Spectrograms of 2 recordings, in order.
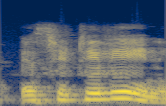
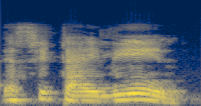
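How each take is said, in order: First: "acetylene" with a short i in the middle, a-si-ti-leen; the common classroom reading of "acetylene", -ti-leen; usual pronunciation. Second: "acetylene" with a long "tie" in the middle, a-si-tie-leen; the variant reading of "acetylene", -tai-leen; alternative pronunciation. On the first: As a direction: say "acetylene" as एसिटिलीन, "ti" rhyming with "bit". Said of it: "generally हम लोग एसिटिलीन पढ़ते हैं". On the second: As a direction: say "acetylene" as एसिटाइलिन, "ty" rhyming with "eye". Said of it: "कुछ लोग एसिटाइलिन भी पढ़ते हैं". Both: Shown as a demonstration.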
